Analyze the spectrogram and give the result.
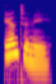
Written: antony

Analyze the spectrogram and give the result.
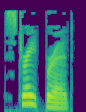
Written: straightbred

